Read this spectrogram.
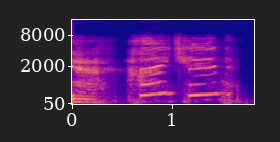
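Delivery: very high squeaky doll voice; Barbie squeak. Retold or imitated. Answering Ken as Barbie, very high squeaky doll. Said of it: "how Ken opens up".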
